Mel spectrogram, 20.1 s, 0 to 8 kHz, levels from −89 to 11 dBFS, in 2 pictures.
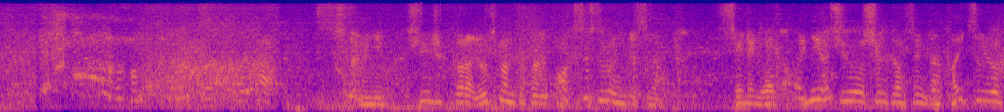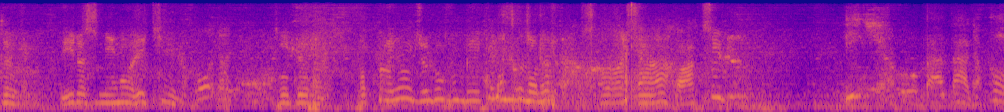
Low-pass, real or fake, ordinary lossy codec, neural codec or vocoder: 7.2 kHz; fake; AAC, 32 kbps; codec, 24 kHz, 0.9 kbps, WavTokenizer, medium speech release version 2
